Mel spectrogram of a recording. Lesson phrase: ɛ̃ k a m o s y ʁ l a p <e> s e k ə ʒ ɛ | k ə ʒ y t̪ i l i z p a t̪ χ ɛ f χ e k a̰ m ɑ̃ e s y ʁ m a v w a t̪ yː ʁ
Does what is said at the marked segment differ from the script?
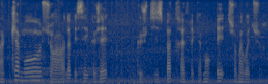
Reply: no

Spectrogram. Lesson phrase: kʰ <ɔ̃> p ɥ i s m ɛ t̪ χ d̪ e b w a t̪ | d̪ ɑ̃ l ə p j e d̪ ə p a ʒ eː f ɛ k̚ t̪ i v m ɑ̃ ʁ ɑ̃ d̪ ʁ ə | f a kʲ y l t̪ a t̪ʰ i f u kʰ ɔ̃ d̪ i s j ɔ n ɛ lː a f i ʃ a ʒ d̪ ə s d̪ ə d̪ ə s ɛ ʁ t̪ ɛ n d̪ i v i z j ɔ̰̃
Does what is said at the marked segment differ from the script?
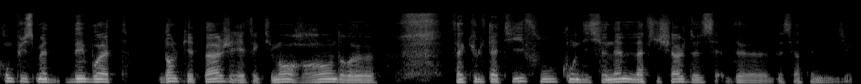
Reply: no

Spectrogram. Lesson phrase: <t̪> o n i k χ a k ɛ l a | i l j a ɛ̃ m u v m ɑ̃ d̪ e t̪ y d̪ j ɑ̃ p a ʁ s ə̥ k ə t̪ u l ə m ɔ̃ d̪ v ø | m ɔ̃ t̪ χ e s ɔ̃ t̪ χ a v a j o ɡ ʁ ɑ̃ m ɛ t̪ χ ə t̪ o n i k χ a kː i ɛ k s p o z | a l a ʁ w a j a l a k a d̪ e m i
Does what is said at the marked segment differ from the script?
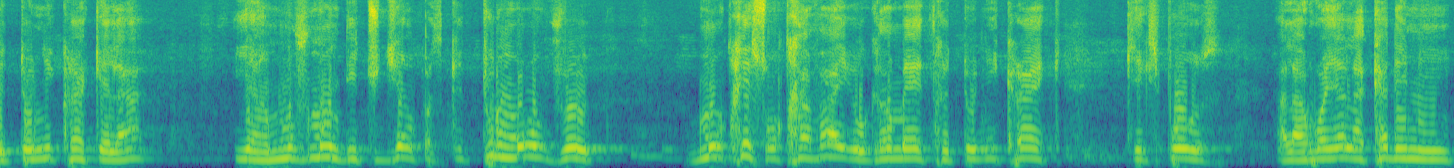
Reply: no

